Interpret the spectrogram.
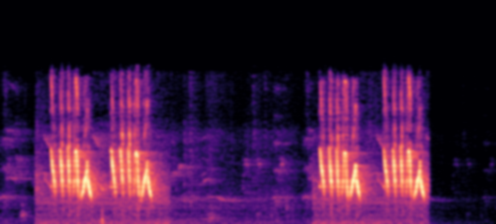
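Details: Bar-winged prinia, call used to lure birds for trapping: two pairs of loud, high, rapidly pulsed buzzy phrases, each pair ending in a quick down-slur, separated by about a second of quiet.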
